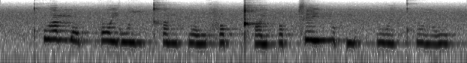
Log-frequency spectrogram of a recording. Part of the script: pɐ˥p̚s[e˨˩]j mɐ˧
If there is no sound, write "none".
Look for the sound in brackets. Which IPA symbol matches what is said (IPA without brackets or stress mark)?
e˥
